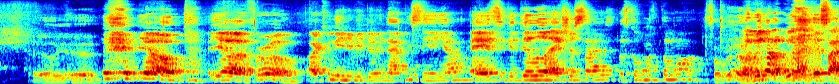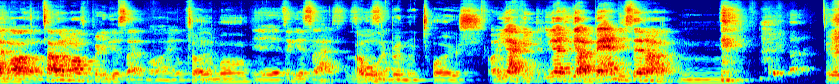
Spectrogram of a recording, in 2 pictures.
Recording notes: Audio still getting perfected, so bare with me.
